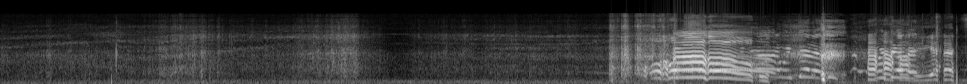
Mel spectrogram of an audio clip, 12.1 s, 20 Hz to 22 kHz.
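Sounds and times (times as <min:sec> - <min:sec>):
model plane motor buzz: 0:00.0 - 0:08.4.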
